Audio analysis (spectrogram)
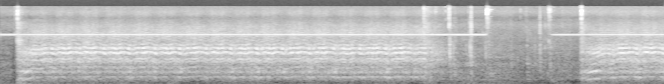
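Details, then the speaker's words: Project winter beater cranks with steady quick starter churn, about four turns a second, but never fires; owner believes head gasket is blown. "Pretty sure head gasket's completely gone."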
